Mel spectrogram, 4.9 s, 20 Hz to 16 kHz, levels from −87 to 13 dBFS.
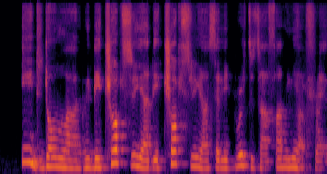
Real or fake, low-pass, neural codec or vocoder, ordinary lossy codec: fake; 14.4 kHz; codec, 44.1 kHz, 2.6 kbps, SNAC; none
